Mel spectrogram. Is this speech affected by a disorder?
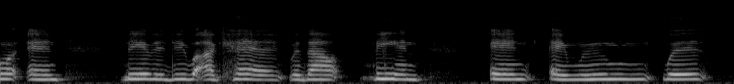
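Yes: cerebral palsy; present from birth.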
